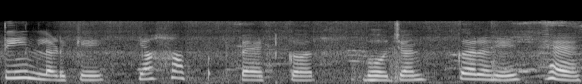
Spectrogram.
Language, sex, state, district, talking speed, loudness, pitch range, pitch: Hindi, female, Haryana, Charkhi Dadri, 105 wpm, -16 LUFS, 200-255 Hz, 210 Hz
